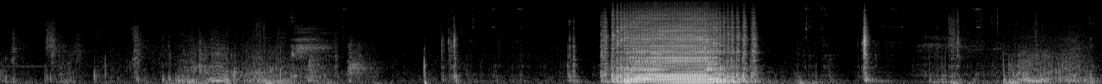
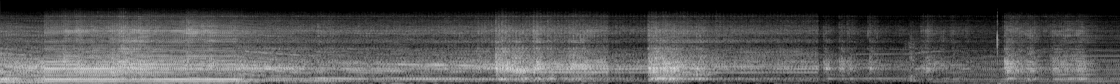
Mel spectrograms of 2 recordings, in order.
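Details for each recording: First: 1968 Ford Mustang convertible, newly installed heater blower motor on first test: a short roar with a rough scraping edge. Owner suspects the squirrel cage is hitting something; unconfirmed. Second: 1968 Ford Mustang convertible heater, newly installed blower motor: even fan hum whose pitch settles and stays smooth with no rubbing or ticking; blower running normally.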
